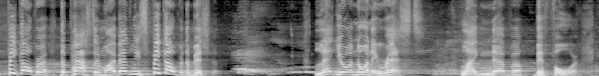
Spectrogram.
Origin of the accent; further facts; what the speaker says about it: Mississippi, United States; You know, now I'm from Mississippi, born and raised in Mississippi. I've lived in other states, but there's something about people in Mississippi.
